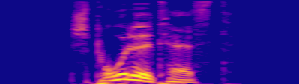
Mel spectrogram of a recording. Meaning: inflection of sprudeln: 1. second-person singular preterite 2. second-person singular subjunctive II
- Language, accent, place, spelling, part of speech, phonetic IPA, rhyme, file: German, Germany, Berlin, sprudeltest, verb, [ˈʃpʁuːdl̩təst], -uːdl̩təst, De-sprudeltest.ogg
